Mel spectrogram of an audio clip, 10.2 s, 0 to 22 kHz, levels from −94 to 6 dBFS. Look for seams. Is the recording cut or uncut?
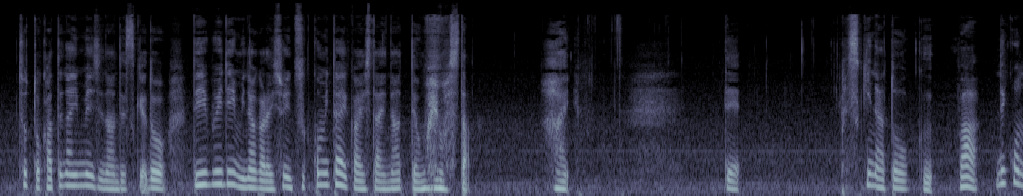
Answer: uncut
